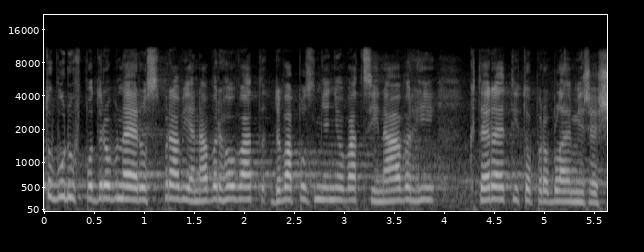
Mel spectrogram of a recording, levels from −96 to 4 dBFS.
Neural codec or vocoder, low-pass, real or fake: none; 10.8 kHz; real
